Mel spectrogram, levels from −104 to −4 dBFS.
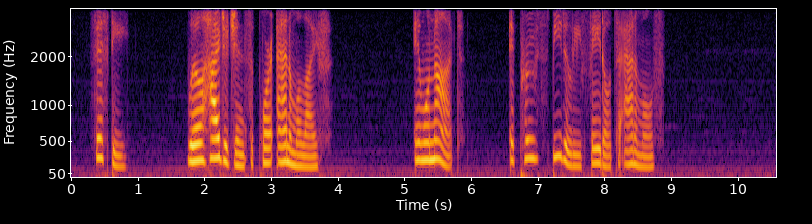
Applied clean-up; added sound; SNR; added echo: none; none; none; none.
